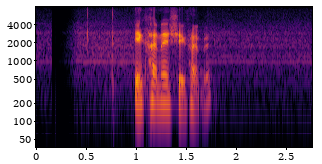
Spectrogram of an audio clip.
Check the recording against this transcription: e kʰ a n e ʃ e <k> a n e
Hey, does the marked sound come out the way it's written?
no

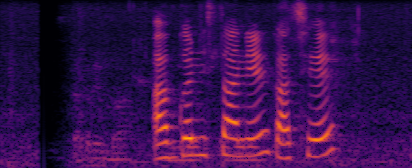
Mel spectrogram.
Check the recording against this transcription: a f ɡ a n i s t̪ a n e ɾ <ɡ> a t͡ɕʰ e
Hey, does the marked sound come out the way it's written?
no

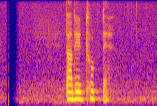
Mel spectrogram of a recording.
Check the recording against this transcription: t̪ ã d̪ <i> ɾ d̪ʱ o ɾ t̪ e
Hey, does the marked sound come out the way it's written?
no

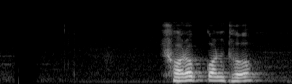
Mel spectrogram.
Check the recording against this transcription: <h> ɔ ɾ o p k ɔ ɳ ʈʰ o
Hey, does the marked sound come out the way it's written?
no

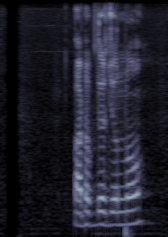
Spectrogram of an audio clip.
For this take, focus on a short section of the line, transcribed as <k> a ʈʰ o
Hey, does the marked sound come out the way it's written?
no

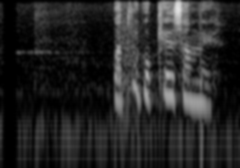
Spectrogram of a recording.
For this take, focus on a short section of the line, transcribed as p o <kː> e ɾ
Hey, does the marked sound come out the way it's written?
no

